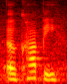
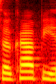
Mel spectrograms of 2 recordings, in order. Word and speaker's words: okapi: Okay, okapi.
